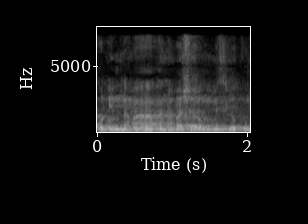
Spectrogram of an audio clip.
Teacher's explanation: قاف پر ہے، لام ساکن پہ اظہار ہے، انما میں نون مشدد پہ غنہ ہے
